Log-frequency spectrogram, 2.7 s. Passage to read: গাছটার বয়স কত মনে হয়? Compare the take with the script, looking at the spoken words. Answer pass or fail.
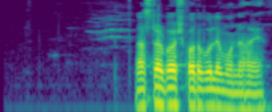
fail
